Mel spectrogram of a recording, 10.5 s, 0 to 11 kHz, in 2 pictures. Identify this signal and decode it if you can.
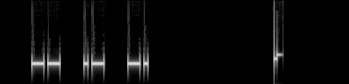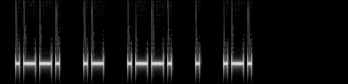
Morse code, heard as a keyed tone, about 20 wpm, spaced as for 15 wpm, 700 Hz. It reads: MAN PAPER
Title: 2x Character Spacing - Top 300 Words - 20wpm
